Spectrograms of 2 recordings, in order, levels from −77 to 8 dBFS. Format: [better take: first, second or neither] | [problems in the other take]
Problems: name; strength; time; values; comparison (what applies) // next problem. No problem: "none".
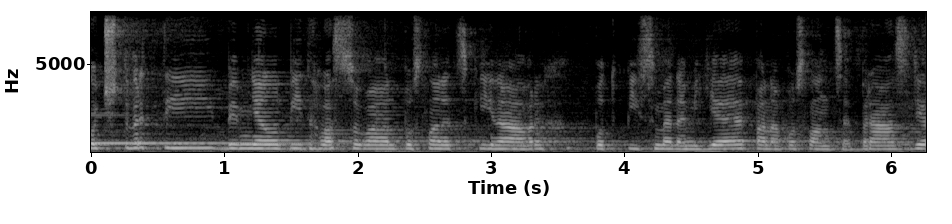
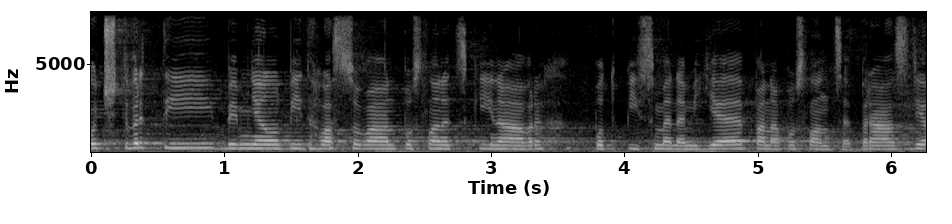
second | background sound (Mallet percussion); 12 dB below the speech // room echo; dies away in 0.9 s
